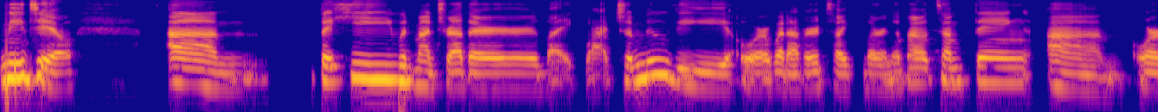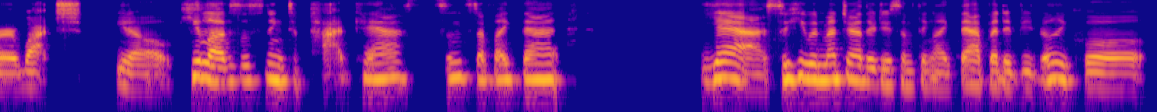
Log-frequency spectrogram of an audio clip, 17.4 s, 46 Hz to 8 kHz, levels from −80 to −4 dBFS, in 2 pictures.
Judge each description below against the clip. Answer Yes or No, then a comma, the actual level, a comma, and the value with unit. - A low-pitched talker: No, high, 190 Hz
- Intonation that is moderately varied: No, wide, 6.9 semitones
